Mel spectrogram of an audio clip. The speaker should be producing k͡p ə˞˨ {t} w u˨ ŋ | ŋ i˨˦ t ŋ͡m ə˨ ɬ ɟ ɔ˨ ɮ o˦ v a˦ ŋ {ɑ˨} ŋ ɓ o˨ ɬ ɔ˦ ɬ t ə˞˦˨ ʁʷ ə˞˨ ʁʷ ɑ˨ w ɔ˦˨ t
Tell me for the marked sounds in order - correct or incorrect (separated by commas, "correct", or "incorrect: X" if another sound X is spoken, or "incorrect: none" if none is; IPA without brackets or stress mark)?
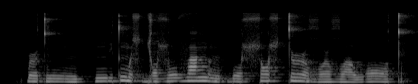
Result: correct, incorrect: ə˨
